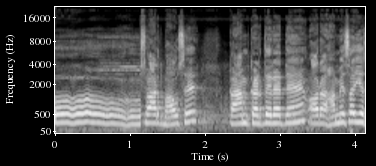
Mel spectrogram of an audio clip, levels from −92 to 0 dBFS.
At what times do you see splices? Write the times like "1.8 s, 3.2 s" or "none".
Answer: 1.1 s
